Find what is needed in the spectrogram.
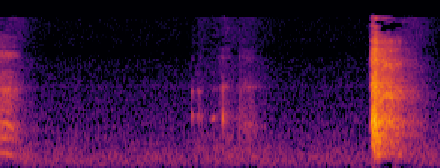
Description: I was on the computer when fake coughs to get my attention.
